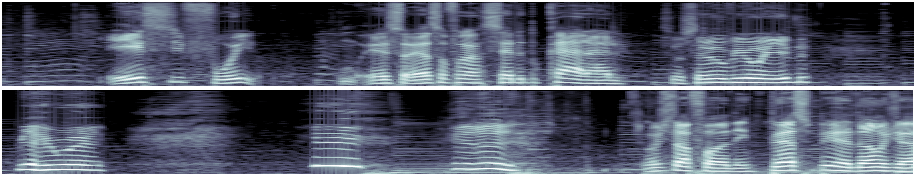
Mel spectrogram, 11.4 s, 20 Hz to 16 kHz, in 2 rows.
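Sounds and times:
speech: 0:00.6 - 0:05.2, 0:05.8 - 0:06.4, 0:07.6 - 0:09.1, 0:09.7 - 0:11.3
person yawning: 0:07.6 - 0:09.1.

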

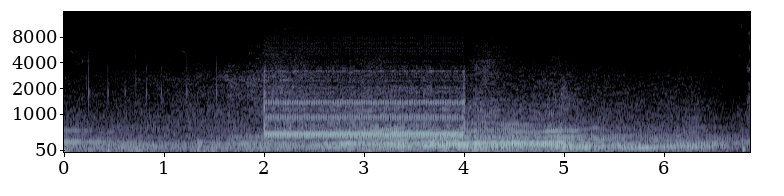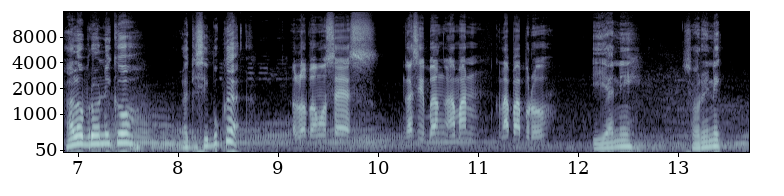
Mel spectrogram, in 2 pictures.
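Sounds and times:
telephone ringing tone of an outgoing call: 0:02.0 - 0:04.1
speech: 0:06.9 - 0:13.5.

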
